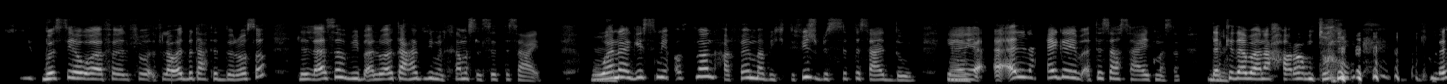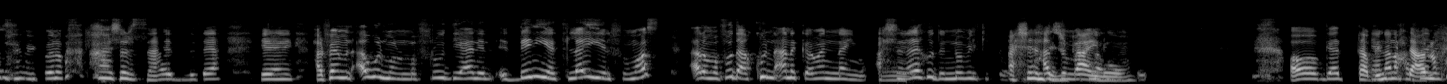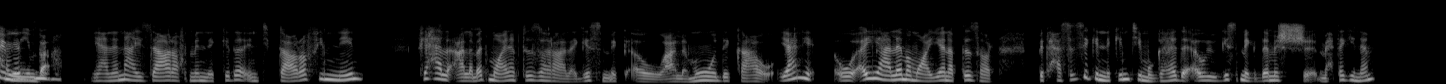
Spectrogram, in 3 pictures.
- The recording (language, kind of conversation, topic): Arabic, podcast, إيه العلامات اللي بتقول إن نومك مش مكفّي؟
- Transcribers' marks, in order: giggle; laughing while speaking: "حرمته لازم يكونوا عشر ساعات بتاع"; laughing while speaking: "عشان تشبعي نوم"; in English: "مودِك"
